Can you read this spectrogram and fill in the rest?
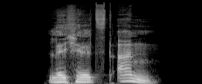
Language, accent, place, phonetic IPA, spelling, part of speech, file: German, Germany, Berlin, [ˌlɛçl̩st ˈan], lächelst an, verb, De-lächelst an.ogg
- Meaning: second-person singular present of anlächeln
